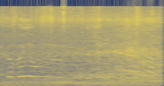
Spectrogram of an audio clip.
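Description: A motor vehicle engine running close by, a steady hum whose pitch rises a little near the end, with a voice faintly over it.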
